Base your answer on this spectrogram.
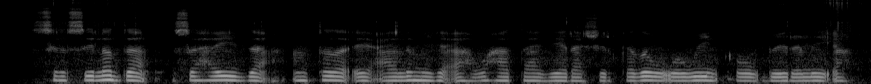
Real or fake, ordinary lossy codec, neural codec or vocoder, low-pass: real; none; none; none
